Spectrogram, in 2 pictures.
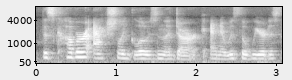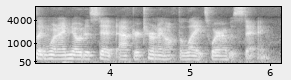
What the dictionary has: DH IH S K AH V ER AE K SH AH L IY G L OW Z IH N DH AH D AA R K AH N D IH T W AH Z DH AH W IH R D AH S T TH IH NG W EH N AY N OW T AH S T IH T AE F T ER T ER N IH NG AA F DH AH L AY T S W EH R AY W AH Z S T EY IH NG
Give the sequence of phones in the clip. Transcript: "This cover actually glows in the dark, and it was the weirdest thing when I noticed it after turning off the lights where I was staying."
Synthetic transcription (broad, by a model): DH IH S K AH V ER AE K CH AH L IY G L OW Z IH N DH AH D AA R K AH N IH T W AH Z DH AH W IH R D AH S T TH IH NG W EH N AY N OW T AH S T IH T AE F T ER T ER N IH NG AA F DH AH L AY T S W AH R AY W AH Z S T EY IH NG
